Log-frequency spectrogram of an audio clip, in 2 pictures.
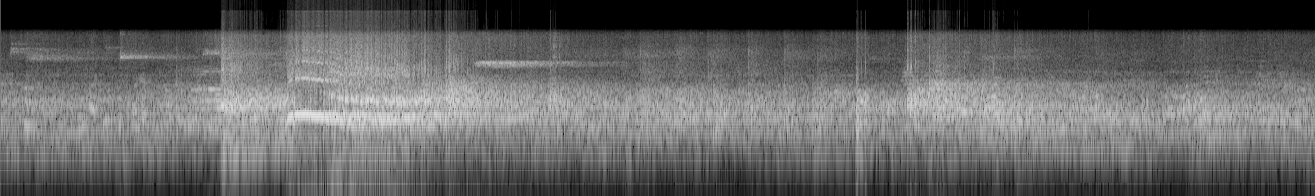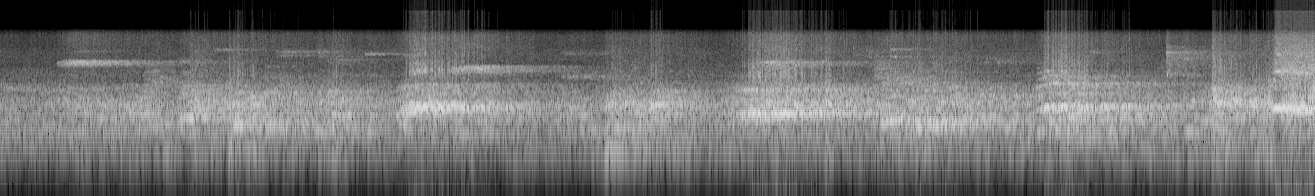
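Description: Men shout and call out to each other in a large echoing gym.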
